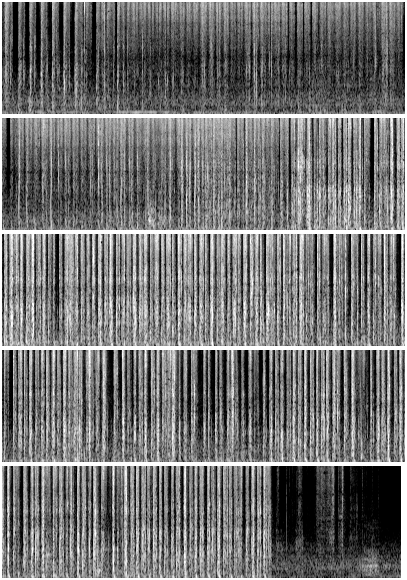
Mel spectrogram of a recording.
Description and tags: mySound Piramide Pol
Sound from objects that are beloved to the participant pupils at the Piramide school, Ghent. The source of the sounds has to be guessed.
waving-papers, mySound-Pol, BE-Piramide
